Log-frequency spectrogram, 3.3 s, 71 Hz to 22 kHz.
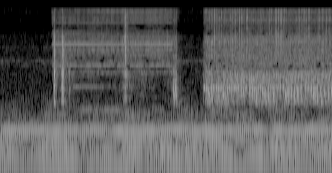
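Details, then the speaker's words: Elephone U2 smartphone pop-up selfie camera motor: thin buzzing whir as the camera extends, then louder, longer whir on retraction; noisy pop-up mechanism, solidity doubted. "il fait du bruit quand il sort oui bon il fait du bruit quand il sort mais quand il rentre c'est encore pire"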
